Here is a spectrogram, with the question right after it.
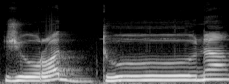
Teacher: واو مدہ اور نون کو لمبا نہیں کریں گے کیونکہ نون کے اوپر زبر ہے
